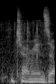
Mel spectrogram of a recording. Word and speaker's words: ptarmigan: Ptarmigans aren't on custom yet. Fish broth, yeah, exactly. You just call them pigeons? Yeah, it's P.T. Armigans, basically. It's definitely, sounds different than it's spelled.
